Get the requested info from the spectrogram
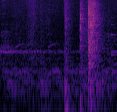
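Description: Quiet background music, with two short scuffs of hands handling items in a foam-lined box, a little past halfway through.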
